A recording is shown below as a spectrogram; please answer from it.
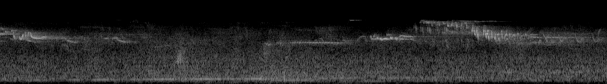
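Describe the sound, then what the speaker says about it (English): Several birds chirp and whistle at a distance over a steady hiss of outdoor ambience, with a brighter burst of song toward the end. "there's a lot of bird noise going on."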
